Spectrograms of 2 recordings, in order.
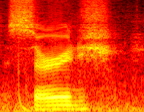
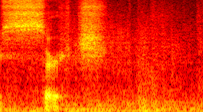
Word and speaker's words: Serge: She was trying to use my name as Serge as in Sergio, but her pronunciation was lacking even though she was an English teacher.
